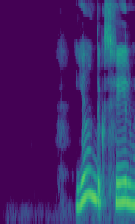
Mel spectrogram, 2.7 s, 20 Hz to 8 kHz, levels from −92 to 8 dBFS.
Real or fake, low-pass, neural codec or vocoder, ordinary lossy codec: real; none; none; none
